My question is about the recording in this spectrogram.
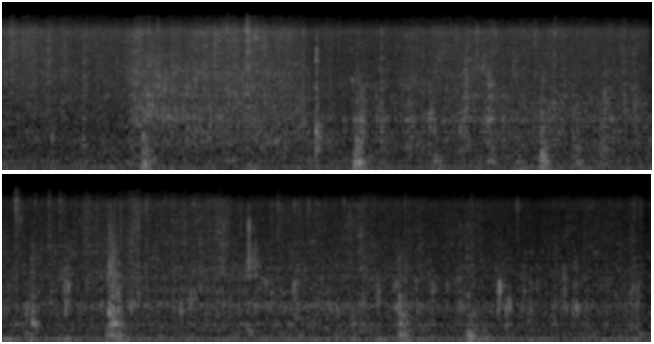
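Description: Diced onions and canned tomatoes sizzling in a nonstick frying pan while a silicone spatula stirs and scrapes them, with scattered light taps of the spatula on the pan. The sizzle is loudest for a couple of seconds about a second in. The tomatoes are being cooked down to drive off their excess water.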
